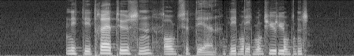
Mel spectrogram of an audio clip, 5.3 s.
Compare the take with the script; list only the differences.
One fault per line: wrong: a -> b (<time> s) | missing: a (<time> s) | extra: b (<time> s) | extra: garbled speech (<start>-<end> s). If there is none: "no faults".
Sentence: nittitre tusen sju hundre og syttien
missing: sju hundre (2.2 s)
extra: garbled speech (3.3-4.6 s)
